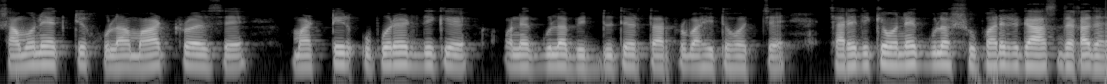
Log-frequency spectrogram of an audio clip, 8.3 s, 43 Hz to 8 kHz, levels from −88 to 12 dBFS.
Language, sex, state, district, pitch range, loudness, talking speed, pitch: Bengali, male, Assam, Hailakandi, 130-145 Hz, -22 LUFS, 135 wpm, 135 Hz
